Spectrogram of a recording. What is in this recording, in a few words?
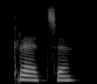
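"creze", female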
